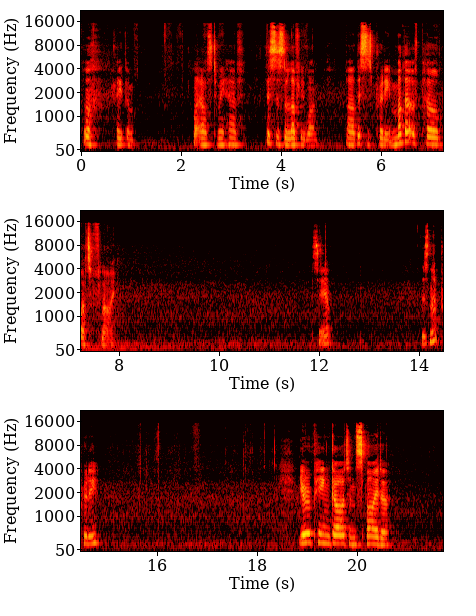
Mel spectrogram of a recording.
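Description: An elderly woman speaks calmly and close by, in short bursts with pauses.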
